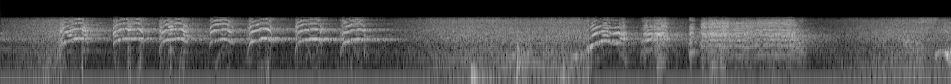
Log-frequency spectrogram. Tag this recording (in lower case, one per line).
bird squawking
